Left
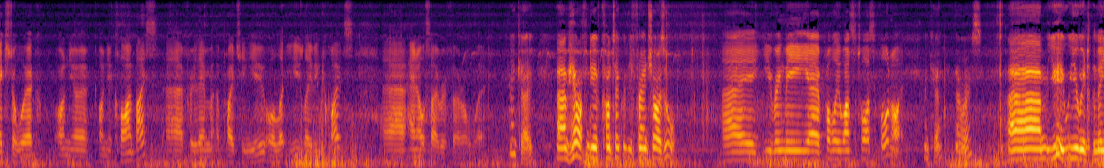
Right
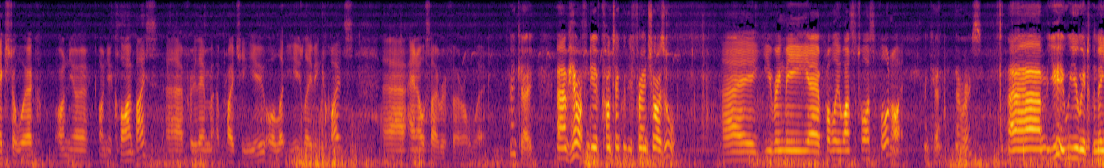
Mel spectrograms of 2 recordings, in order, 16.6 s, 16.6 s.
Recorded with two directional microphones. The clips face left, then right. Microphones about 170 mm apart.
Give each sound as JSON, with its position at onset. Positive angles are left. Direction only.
{"t": 0.0, "sound": "speech", "side_deg": 0}
{"t": 7.6, "sound": "speech", "side_deg": 15}
{"t": 13.8, "sound": "speech", "side_deg": 15}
